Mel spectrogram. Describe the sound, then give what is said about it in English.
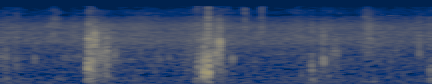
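Footsteps walk through a maple forest with a high canopy, a few soft crunching steps on the forest floor at an unhurried pace, with faint background ambience between them. “Now we're walking through maple forest.”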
